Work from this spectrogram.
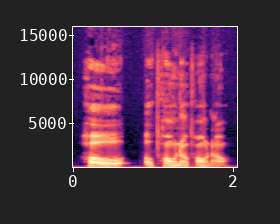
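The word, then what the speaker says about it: Hoʻoponopono: forgiven is called aono hooponopono and she has the pronunciation right there so ho ho o in all caps which is not really all caps but ho oono Pono the ancient Hawaiian practice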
